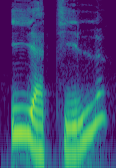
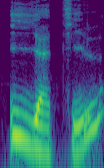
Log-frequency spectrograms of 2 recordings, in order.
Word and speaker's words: y a-t-il: And the way you will pronounce it is y a-t-il, y a-t-il.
